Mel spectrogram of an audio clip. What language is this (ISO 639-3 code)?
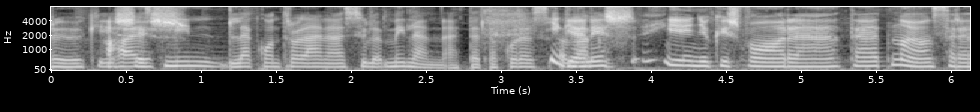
hun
